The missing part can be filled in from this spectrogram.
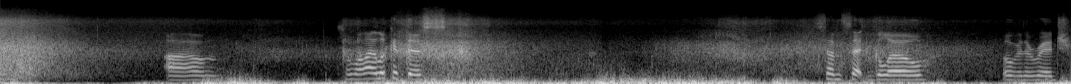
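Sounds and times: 
gusty wind on the microphone: 0:00.0 - 0:10.7
ocean waves breaking on shore at sunset: 0:00.0 - 0:10.7
speech: 0:01.7 - 0:02.3, 0:03.4 - 0:04.8, 0:08.2 - 0:09.4, 0:10.0 - 0:10.7.

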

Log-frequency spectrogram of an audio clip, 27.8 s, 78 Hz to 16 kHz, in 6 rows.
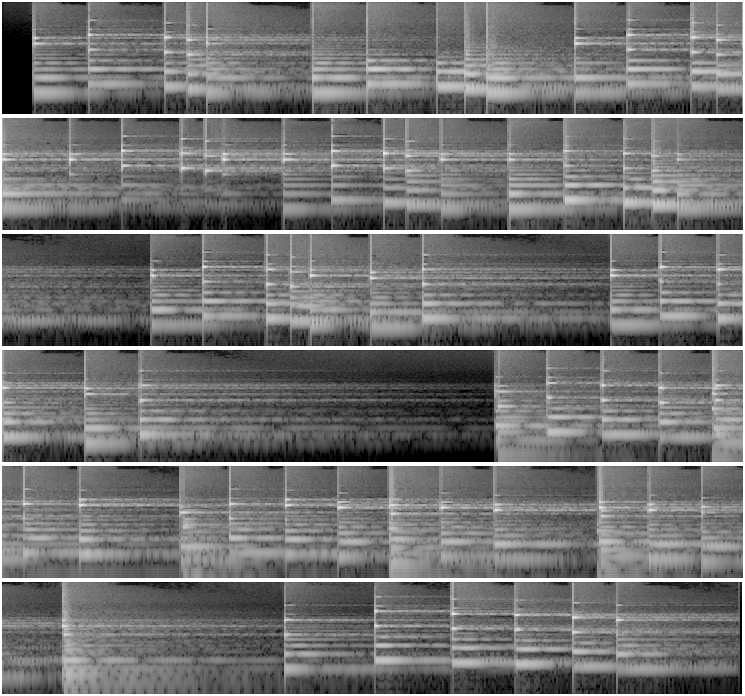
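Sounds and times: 
synth mallet keys: 0:00.2 - 0:15.6, 0:17.0 - 0:27.7.

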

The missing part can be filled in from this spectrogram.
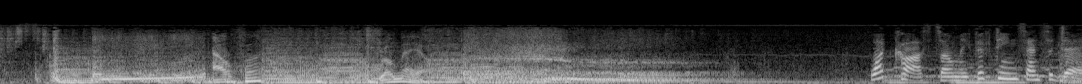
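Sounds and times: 
Alfa Romeo sports car aluminum fuel-injected engine revving: 0:00.6 - 0:07.7
speech: 0:02.2 - 0:03.1, 0:03.9 - 0:04.8, 0:08.7 - 0:10.8.

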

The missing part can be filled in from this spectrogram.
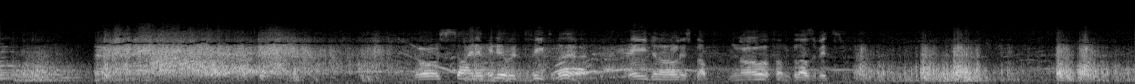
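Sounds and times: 
cannon fire: 0:00.2 - 0:05.7, 0:08.5 - 0:11.3
speech: 0:04.6 - 0:08.9.

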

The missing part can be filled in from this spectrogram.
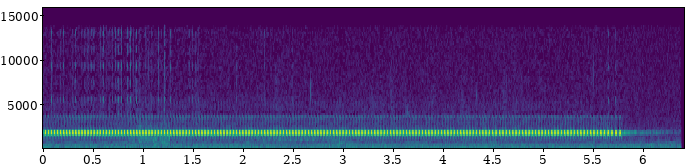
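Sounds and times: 
American toad trill: 0:00.0 - 0:05.9.

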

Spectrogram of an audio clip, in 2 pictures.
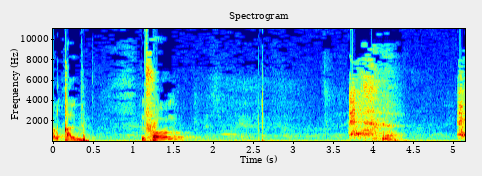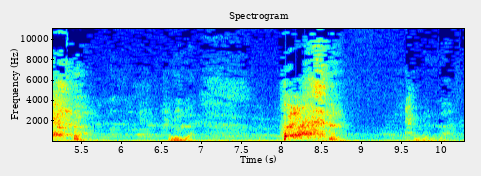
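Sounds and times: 
speech: 0:00.0 - 0:00.5, 0:01.1 - 0:01.8, 0:04.1 - 0:04.4, 0:06.6 - 0:07.1, 0:08.6 - 0:08.8
person sneezing: 0:03.7 - 0:04.4, 0:08.0 - 0:08.8.

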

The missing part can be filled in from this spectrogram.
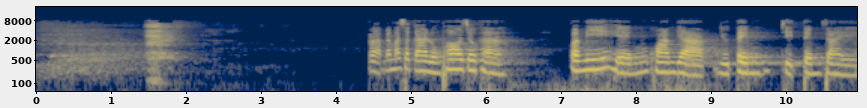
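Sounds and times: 
laughter: 0:00.0 - 0:01.5
soft breathy noise: 0:01.4 - 0:04.4, 0:06.5 - 0:07.2
man inhaling sharply close to the microphone: 0:01.5 - 0:02.8
speech: 0:04.5 - 0:06.4, 0:07.2 - 0:10.9.

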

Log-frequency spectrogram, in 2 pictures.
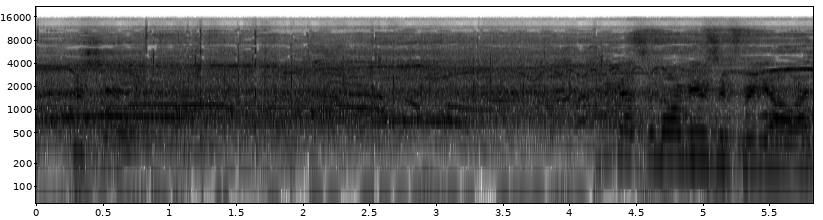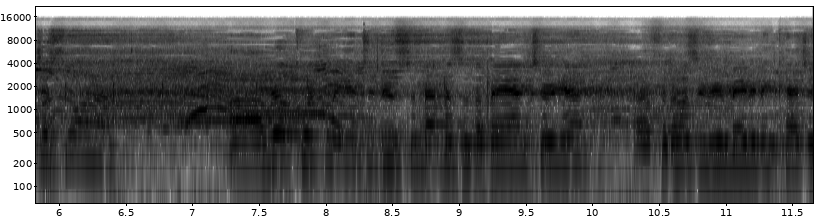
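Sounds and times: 
scattered whoops and shouts from concert crowd: 0:00.0 - 0:08.5
large live concert crowd cheering at night in San Diego: 0:00.0 - 0:11.6
speech: 0:00.3 - 0:00.8, 0:04.6 - 0:06.6, 0:07.2 - 0:11.6.

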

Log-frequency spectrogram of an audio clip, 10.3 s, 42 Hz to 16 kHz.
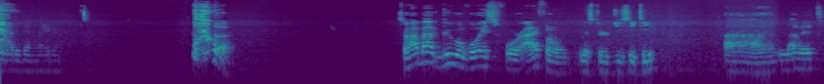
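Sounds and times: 
person coughing: 0:00.0 - 0:00.3, 0:02.4 - 0:02.9
speech: 0:00.2 - 0:00.9, 0:02.6 - 0:03.0, 0:05.0 - 0:08.4, 0:09.0 - 0:10.2.

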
